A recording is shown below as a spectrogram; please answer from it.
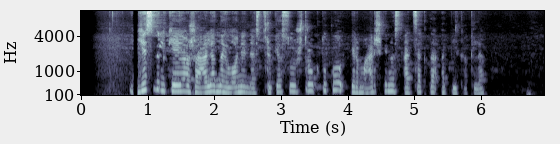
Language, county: Lithuanian, Alytus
